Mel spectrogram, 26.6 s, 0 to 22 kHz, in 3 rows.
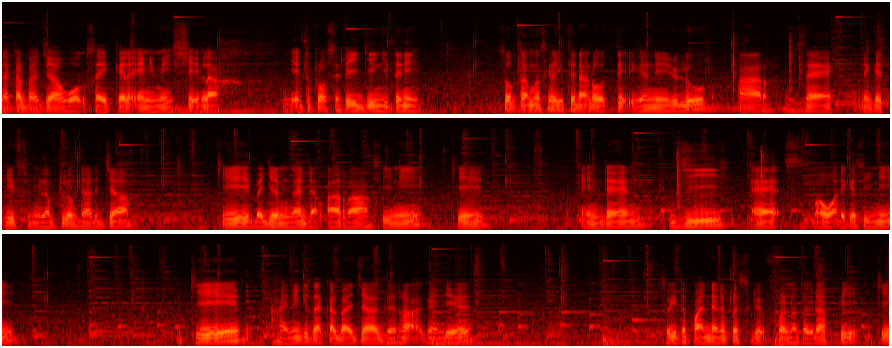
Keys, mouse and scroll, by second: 2.0 middle click, 11.0 middle click, 12.3-12.9 scroll up 1, 12.9 middle click, 12.9 click, 14.4 click, 14.7 scroll down 3, 15.8 g.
